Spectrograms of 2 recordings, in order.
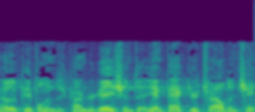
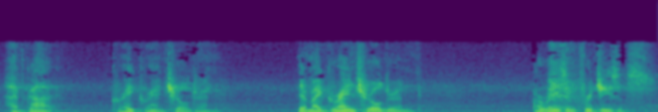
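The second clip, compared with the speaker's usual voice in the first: moved testimony; 4 semitones lower, 6 dB quieter than usual. Retold or imitated. Preacher quoting a tearful great-grandfather after service, quietly moved. Retelling man moved to tears.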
